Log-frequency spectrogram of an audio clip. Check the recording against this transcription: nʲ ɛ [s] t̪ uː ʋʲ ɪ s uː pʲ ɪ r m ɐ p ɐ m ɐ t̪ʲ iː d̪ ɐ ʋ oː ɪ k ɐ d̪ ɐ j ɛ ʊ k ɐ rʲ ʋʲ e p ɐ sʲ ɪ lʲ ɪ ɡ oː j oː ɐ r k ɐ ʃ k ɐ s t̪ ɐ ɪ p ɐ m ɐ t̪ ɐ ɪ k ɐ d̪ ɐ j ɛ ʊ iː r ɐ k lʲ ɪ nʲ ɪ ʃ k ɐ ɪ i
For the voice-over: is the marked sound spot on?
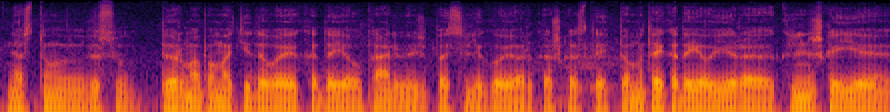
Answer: yes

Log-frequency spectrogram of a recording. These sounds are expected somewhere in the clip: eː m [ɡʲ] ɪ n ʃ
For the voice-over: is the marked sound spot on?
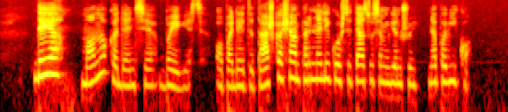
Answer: yes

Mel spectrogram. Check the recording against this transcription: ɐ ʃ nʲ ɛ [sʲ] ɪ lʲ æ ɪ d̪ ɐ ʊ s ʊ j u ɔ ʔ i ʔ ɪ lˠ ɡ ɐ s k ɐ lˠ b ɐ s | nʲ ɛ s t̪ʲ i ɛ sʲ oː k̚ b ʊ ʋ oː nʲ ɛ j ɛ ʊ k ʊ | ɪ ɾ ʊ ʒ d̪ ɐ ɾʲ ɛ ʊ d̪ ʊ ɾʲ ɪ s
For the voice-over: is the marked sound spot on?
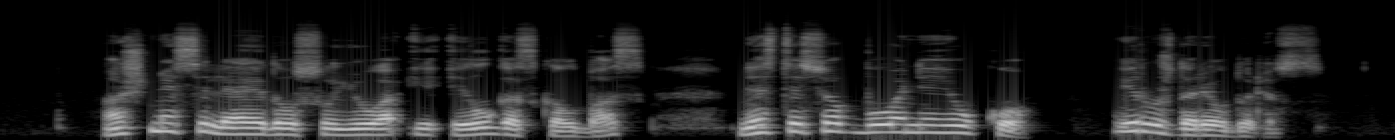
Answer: yes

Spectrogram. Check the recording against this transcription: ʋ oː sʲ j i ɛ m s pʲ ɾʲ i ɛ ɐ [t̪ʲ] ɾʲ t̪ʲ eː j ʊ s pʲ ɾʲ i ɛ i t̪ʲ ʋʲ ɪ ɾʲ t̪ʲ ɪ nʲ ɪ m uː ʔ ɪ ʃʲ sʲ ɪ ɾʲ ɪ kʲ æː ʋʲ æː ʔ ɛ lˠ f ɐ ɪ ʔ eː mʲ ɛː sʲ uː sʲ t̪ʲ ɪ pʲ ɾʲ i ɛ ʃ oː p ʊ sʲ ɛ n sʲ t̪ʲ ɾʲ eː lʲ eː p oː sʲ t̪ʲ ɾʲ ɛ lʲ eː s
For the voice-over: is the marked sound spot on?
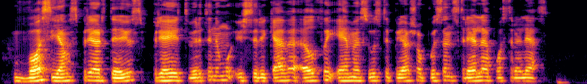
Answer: no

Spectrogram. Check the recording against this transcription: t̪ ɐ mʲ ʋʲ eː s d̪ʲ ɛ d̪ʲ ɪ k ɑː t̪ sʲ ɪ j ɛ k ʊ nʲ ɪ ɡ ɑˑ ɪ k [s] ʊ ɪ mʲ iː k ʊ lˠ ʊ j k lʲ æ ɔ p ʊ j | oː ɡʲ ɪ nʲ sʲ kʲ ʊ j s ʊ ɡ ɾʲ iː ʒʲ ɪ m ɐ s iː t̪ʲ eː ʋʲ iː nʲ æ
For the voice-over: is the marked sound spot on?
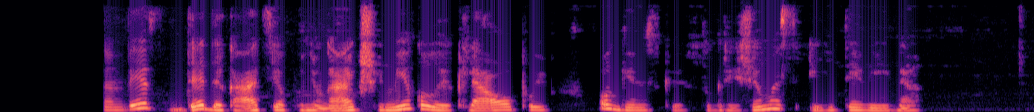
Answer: no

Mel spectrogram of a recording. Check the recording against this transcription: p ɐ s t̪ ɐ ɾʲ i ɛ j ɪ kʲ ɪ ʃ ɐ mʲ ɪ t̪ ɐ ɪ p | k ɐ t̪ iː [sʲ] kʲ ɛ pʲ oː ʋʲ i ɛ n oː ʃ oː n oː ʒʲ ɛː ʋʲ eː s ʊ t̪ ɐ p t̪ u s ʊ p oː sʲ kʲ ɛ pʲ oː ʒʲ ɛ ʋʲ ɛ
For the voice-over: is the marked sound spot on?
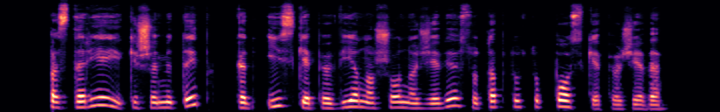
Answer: yes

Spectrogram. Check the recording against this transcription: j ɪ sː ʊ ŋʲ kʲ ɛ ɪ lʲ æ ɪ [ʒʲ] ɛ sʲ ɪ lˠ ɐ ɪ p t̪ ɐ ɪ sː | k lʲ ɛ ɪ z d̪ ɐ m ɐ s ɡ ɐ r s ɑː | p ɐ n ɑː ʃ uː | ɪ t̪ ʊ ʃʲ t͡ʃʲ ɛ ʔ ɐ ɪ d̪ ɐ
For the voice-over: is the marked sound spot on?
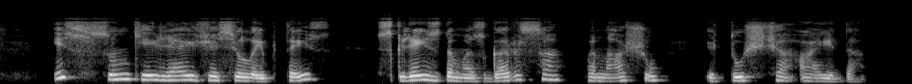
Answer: no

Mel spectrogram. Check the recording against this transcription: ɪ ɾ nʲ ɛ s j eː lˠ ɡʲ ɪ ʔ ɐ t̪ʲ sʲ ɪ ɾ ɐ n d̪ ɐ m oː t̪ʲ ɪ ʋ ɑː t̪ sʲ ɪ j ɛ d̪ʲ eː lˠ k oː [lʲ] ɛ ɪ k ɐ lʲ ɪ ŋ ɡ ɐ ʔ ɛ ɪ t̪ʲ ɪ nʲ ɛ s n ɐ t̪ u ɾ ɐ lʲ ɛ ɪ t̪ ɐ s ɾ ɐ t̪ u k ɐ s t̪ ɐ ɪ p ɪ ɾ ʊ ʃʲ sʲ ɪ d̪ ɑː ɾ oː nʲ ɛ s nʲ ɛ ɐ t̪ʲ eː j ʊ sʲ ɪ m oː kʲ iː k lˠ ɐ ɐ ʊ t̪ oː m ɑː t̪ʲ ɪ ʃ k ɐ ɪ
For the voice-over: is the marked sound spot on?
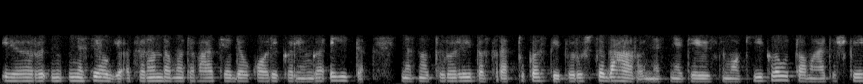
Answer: no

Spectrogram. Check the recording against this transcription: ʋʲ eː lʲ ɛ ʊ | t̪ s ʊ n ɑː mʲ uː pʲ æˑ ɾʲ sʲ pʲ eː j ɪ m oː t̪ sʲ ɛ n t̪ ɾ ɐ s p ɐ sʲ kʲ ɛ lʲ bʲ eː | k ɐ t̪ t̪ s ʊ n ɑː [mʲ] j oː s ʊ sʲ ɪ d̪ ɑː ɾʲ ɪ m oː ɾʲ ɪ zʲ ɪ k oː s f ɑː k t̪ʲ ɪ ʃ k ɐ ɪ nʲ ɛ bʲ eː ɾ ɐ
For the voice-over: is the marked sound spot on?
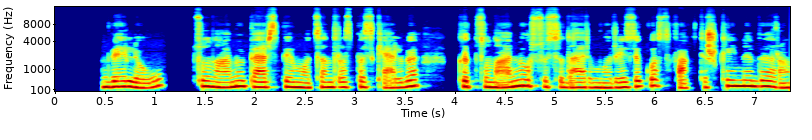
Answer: yes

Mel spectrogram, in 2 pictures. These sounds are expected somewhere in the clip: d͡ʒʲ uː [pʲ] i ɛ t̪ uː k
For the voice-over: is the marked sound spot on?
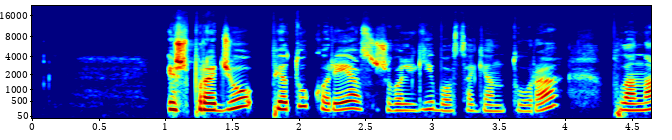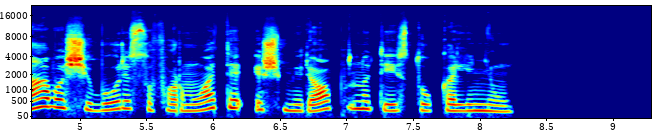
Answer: yes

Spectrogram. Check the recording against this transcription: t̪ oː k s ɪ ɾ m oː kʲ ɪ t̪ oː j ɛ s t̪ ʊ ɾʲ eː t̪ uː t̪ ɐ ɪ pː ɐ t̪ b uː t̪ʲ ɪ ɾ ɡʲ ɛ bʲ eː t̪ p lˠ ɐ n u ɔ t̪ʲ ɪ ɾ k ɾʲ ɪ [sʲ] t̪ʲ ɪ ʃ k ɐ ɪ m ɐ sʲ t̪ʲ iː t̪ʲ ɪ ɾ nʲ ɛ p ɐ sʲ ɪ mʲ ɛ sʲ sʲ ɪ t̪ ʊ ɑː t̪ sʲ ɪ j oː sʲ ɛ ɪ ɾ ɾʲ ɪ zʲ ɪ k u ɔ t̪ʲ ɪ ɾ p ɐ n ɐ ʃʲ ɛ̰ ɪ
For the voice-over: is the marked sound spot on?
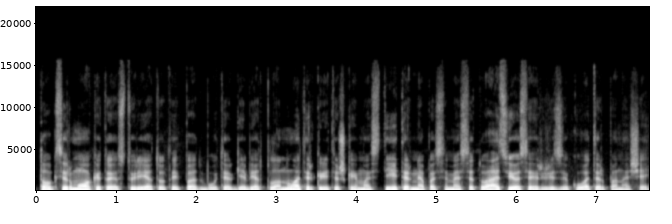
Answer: no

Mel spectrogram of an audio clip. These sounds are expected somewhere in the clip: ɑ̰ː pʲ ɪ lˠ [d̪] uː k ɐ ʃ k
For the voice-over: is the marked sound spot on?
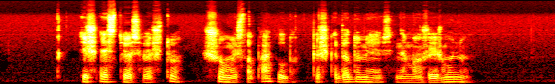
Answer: yes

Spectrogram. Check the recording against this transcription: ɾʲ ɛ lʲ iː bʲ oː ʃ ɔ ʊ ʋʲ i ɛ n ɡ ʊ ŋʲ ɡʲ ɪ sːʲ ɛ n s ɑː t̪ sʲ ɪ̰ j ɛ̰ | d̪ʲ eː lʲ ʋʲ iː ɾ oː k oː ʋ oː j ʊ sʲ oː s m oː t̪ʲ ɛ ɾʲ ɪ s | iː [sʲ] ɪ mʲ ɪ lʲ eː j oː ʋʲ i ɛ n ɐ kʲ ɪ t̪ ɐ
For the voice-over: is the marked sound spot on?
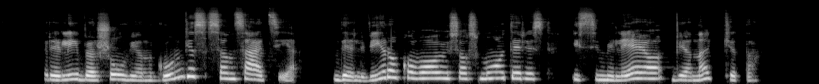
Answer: yes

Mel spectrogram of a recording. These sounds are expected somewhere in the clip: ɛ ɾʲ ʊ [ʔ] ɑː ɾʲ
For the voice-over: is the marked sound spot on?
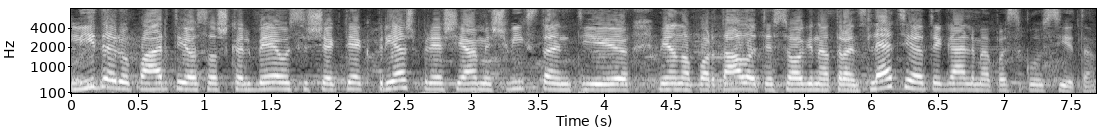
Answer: no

